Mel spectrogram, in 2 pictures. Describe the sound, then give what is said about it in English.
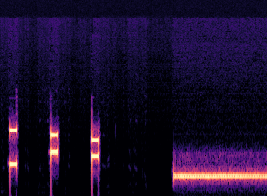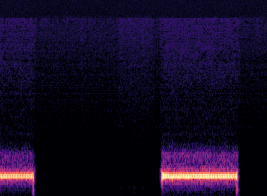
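A telephone dials a number with three short touch-tone beeps in quick succession. After a pause, two longer steady tones follow with a gap between them, and no voices are heard. “Let's just dial her number. Here we go.”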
